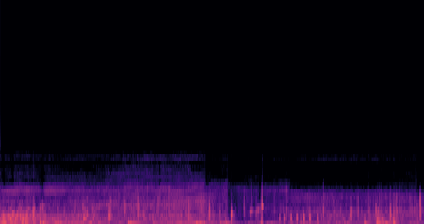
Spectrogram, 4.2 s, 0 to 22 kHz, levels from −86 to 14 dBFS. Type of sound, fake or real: real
